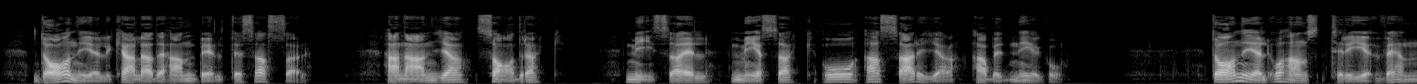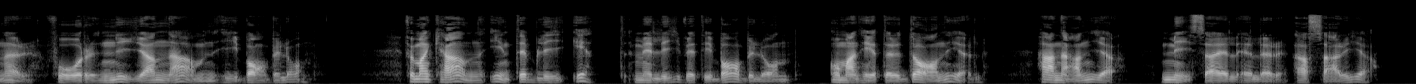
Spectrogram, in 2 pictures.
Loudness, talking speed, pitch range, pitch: -23 LUFS, 85 wpm, 85-110 Hz, 95 Hz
